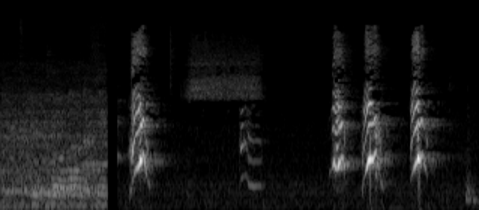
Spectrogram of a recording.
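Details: Dachshund, a pet wiener dog, barking: after a short stretch of speech, one sharp bark, then a pause and three quick high barks close together near the end, with bright harmonic yips.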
